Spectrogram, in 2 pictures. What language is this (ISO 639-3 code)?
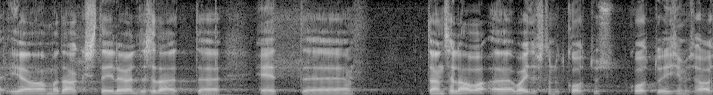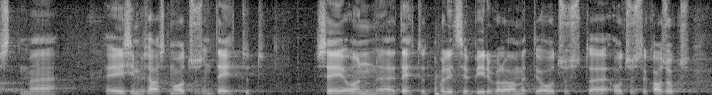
est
